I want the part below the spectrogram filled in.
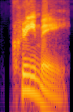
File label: "creamy", American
